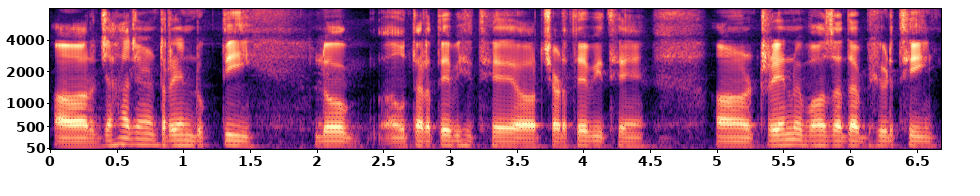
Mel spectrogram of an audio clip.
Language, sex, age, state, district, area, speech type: Urdu, male, 30-45, Uttar Pradesh, Lucknow, urban, spontaneous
